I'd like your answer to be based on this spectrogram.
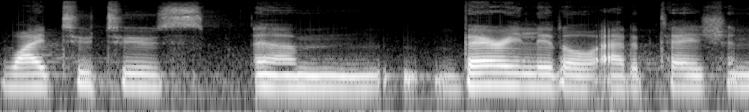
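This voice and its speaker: Very slowly, a woman speaks in a fairly low pitch with monotone, flat intonation. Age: 60s. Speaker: ballet director and choreographer. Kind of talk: interview. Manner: hesitant, many fillers.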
